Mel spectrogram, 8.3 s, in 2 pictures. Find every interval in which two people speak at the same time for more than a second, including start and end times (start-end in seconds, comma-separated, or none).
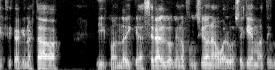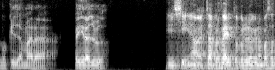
none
